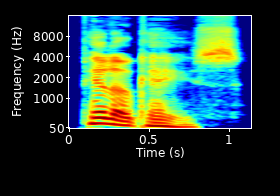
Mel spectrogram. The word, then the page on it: pillowcase: British English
